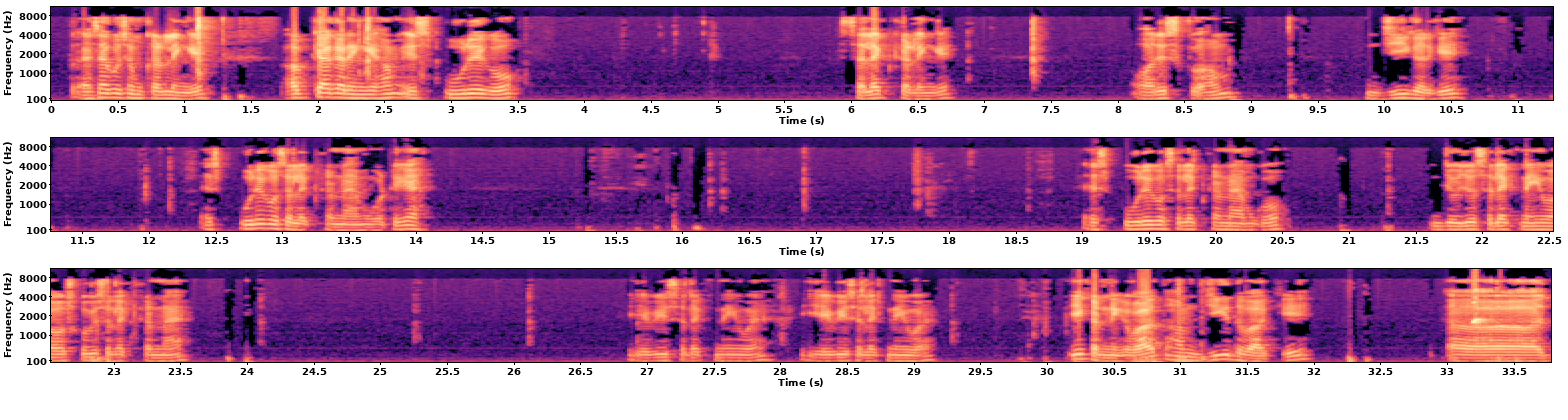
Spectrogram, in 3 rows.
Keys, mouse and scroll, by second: 1.5 Tab, 2.9 click, 3.7 click, 12.3 click, 15.9 Escape, 16.4 click, 18.7 click, 21.5 ctrl+click, 24.3 shift+click, 26.3 shift+click, 28.1 shift+click.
